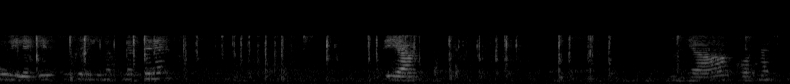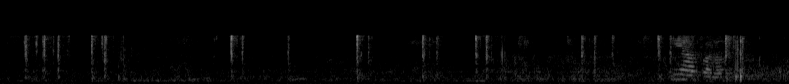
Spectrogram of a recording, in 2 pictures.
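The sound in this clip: Typing on a computer keyboard: many quick, light keystroke clicks in irregular bursts and pauses, faint throughout.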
